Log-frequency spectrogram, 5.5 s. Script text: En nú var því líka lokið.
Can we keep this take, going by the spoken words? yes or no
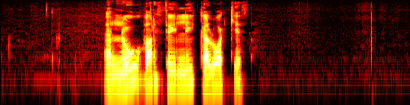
yes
